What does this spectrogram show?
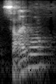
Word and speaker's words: Cyril: Michael, I never had know how to pronounce this name. C-Y-R-I-L? Cyril?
